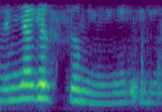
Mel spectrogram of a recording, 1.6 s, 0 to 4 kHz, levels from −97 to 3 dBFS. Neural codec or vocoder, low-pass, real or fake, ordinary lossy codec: codec, 16 kHz, 4.8 kbps, FACodec; 3.6 kHz; fake; none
